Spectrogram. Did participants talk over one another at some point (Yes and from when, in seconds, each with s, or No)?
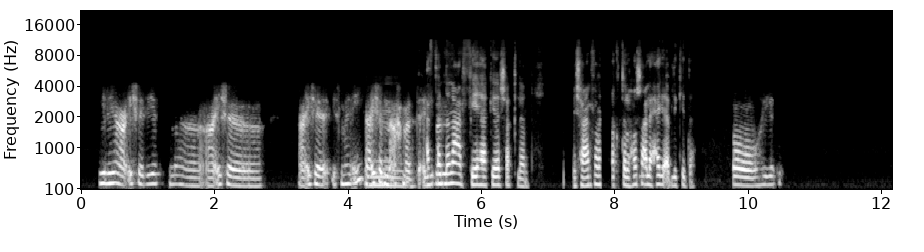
Yes, from 4.2 s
